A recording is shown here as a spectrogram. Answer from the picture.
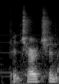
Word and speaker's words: Pincurchin: Pincurchin? I never know how to pronounce it.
